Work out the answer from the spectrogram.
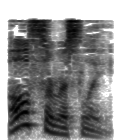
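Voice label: "ulcerously", British English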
